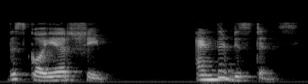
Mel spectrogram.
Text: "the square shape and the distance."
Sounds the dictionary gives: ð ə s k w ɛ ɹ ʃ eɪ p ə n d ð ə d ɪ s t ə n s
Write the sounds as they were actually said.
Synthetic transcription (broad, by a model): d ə s k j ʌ ɹ ʃ eɪ p ə n d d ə d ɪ s t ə n s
